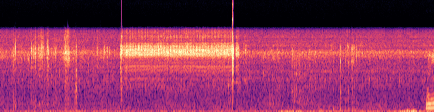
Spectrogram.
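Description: Camcorder zoom motor whirring for about two seconds, starting suddenly and ending with a sharp click, over a steady faint chirring of night insects and a few small clicks.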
